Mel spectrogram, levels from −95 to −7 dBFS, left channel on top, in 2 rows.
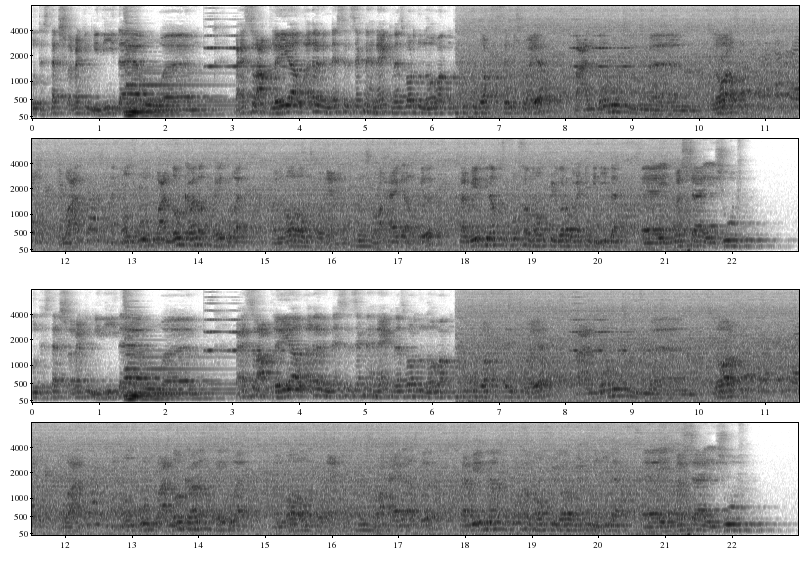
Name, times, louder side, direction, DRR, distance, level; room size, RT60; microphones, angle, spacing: voice 1, 0.0-10.6 11.9-12.3 12.7-14.7 15.1-17.6 17.9-22.1, left 2 dB, 65° left, 0 dB, 0.4 m, -27 dB
Acoustic guitar / Strum, 1.4-4.5, left 1 dB, 85° right, 1.3 m, -27 dB
sound 1, 2.6-4.6 4.8-5.3 5.9-6.0 8.0-10.0 10.3-10.8 11.4-11.5, left 2 dB, 10° right, 0.4 m, -35 dB
Stream, 6.3-21.3, equal, 50° right, 1.1 m, -32 dB
voice 2, 10.2-13.3, left 1 dB, 90° left, 2 dB, 0.7 m, -34 dB
3.2 x 2.9 x 3.8 m, 1.1 s
head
